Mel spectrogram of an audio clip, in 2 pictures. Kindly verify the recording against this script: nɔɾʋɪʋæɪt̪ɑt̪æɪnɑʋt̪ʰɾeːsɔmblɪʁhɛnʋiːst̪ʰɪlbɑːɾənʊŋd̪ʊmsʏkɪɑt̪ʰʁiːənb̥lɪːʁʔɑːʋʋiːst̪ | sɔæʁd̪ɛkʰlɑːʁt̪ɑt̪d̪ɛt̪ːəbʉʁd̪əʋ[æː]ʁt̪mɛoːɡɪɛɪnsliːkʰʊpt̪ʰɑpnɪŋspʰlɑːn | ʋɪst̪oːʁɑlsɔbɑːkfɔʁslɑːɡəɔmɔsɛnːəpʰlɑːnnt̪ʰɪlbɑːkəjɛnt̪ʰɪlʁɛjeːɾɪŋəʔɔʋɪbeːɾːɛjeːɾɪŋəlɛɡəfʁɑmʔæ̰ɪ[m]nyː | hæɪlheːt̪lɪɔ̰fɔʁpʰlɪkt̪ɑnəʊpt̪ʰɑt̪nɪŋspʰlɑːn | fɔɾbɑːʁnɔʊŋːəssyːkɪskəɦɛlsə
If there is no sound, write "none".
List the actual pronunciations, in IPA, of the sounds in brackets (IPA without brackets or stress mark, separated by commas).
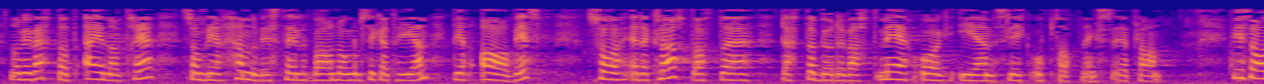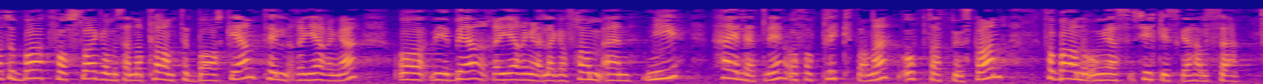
æ, n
